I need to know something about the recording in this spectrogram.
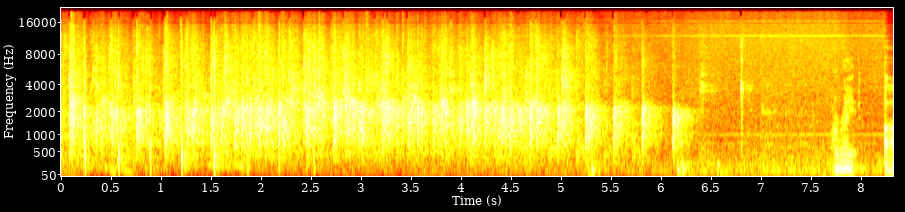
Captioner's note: applause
